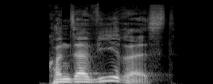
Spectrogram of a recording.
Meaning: second-person singular subjunctive I of konservieren
- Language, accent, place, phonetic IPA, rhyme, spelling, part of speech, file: German, Germany, Berlin, [kɔnzɛʁˈviːʁəst], -iːʁəst, konservierest, verb, De-konservierest.ogg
